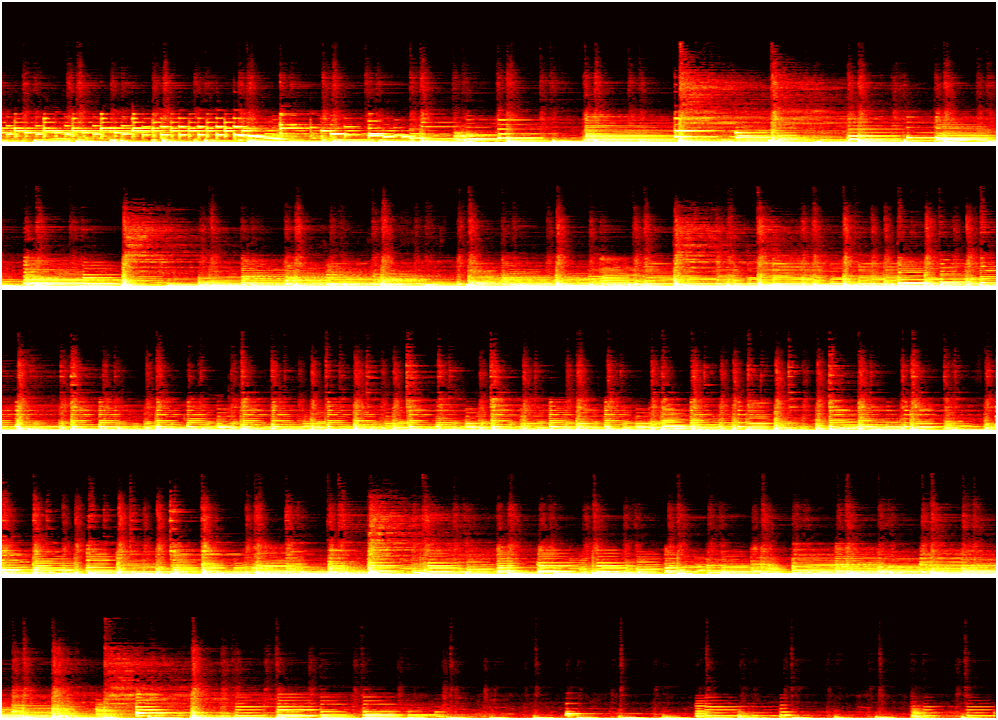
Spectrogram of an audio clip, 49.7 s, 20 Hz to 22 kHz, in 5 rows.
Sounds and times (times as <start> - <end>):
Drum: 0.0 - 49.7
Drum kit: 0.0 - 49.7
Jazz: 0.0 - 49.7.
